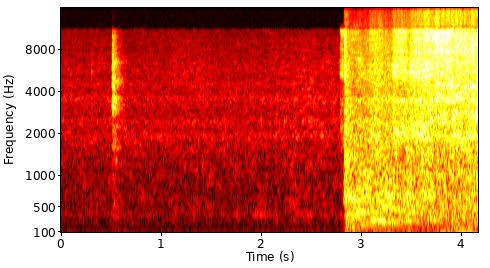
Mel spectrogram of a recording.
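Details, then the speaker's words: Ford 2N tractor (serial believed 1946), unused for years, after cleaning the battery and pulling the air tube off the carburetor: quiet, then the engine catches abruptly and settles into a loud, steady, even run. Normal start and idle. "which I believe drives down to 1946 2 in and she's running there we go"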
